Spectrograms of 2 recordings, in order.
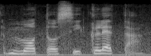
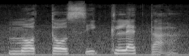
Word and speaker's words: motocicleta: motorcycle in spanish is motocicleta motto so one c is pronounced as an s and the other c is pronounced as a k as a k repeat moto sicleta and a lot of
